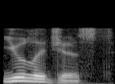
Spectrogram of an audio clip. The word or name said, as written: eulogist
